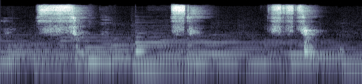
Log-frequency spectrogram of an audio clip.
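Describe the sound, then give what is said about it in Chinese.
A voice imitates the speaker's own breast pump expressing milk, as done in an office shared with a coworker, with three short, breathy hissing bursts at irregular spacing, the first longest, over a faint low hum. “所以我那时候在跟他在一起在同一个办公室挤奶， 嗯 我的挤奶声音是长这样，”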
